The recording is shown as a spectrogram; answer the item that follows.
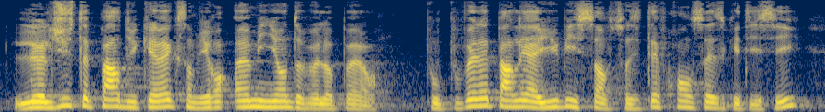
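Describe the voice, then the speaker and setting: A man speaks at a fairly quick pace with a fairly high pitch. His intonation stays fairly even over a quiet background. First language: Spanish (speaking French). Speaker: witness at parliamentary committee. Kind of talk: parliamentary committee testimony. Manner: formal.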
